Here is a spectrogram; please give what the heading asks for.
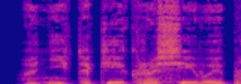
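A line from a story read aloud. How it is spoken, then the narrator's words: Whisper. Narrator (Russian): прошептал он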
